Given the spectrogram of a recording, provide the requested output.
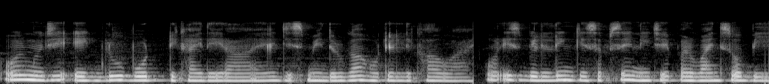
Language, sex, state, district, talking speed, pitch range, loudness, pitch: Hindi, female, Arunachal Pradesh, Papum Pare, 185 wpm, 180-195 Hz, -13 LUFS, 185 Hz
